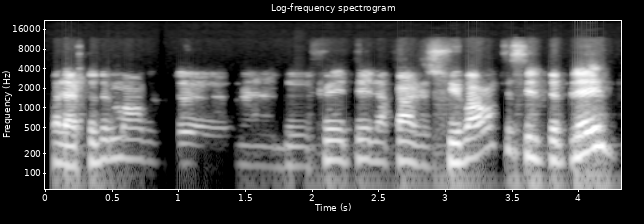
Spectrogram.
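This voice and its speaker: A man's voice: fairly high pitch, animated, normal speed, slightly rough, no room sound. A man teaching linguistics in a casual spoken lesson, hesitant, full of fillers and restarts. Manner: laughs readily.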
